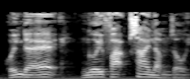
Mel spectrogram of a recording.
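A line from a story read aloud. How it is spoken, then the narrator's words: Hoarse male voice. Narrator (Vietnamese): một giọng nam khàn khàn vang lên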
